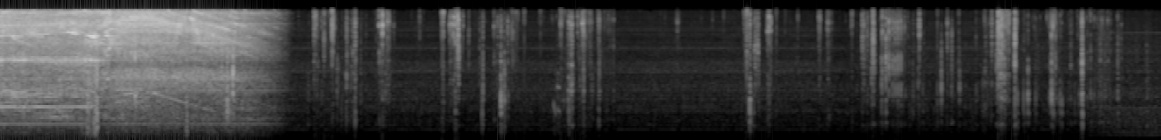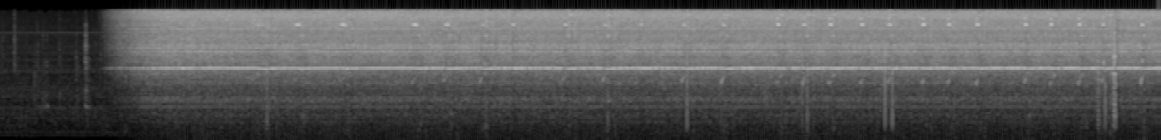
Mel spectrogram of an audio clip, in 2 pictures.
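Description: A power saw runs and stops about three seconds in. Light clicks and taps follow as bar clamps are set on the wood. From about halfway, a Bosch table saw's motor runs steadily with a high whine.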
